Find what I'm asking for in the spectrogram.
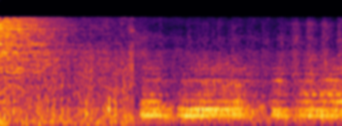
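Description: An Ontario Northland train rumbles steadily past on the track, loud and close, with a sustained horn blast sounding through the second half over the continuous rolling noise.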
